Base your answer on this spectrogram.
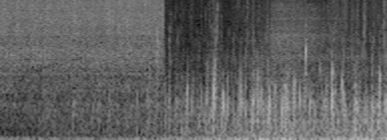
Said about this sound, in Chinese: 所有的食材都准备好后，狐狸开始炒洋葱和蘑菇。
